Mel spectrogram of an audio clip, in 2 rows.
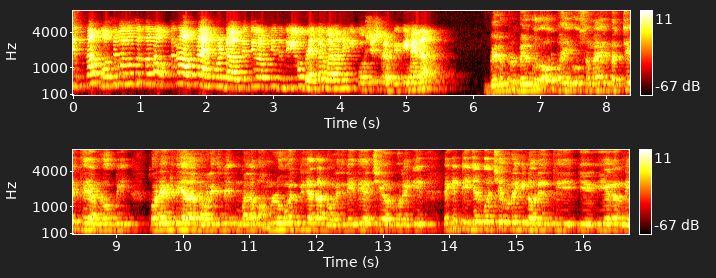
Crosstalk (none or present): none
